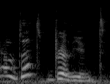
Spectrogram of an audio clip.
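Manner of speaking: softly put-on British accent; amateur imitation of a British accent; bad British accent. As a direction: quote it in a light, poor British accent. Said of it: "Just my bad accent".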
